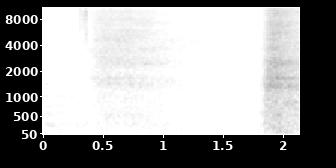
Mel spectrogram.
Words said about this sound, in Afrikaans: Haal gediep asem.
